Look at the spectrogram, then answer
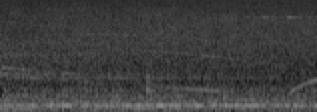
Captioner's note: siren wailing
